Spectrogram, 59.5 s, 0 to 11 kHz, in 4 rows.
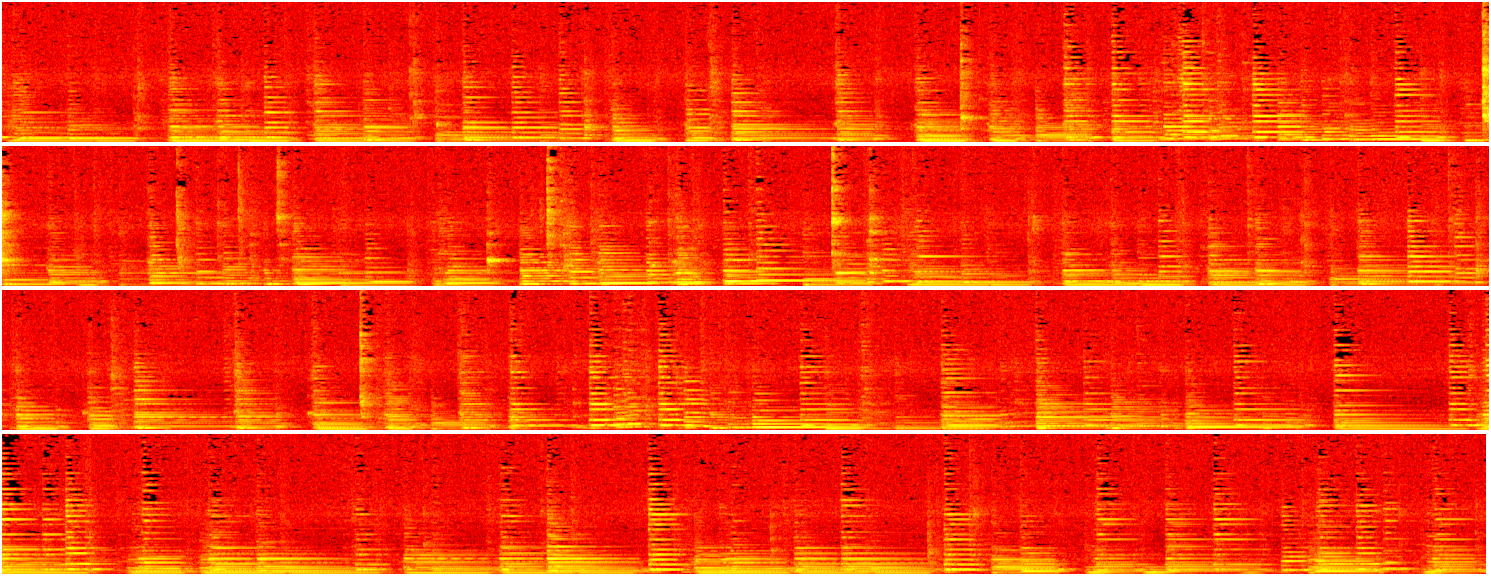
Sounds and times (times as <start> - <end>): Acoustic guitar: 0.0 - 59.4.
